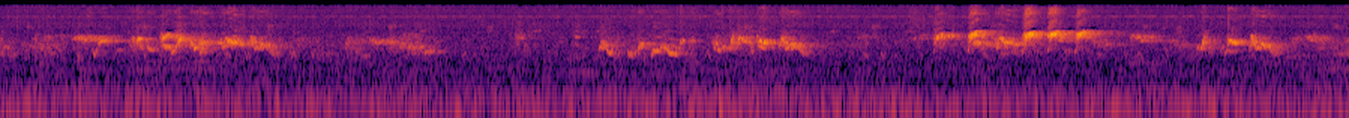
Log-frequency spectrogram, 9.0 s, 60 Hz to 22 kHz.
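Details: Red-whiskered bulbul used as a decoy while trapping on 9 October 2016, singing to lure wild birds: short warbled, chirpy phrases in bursts with brief pauses, louder run near the end, over a steady low background hum.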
